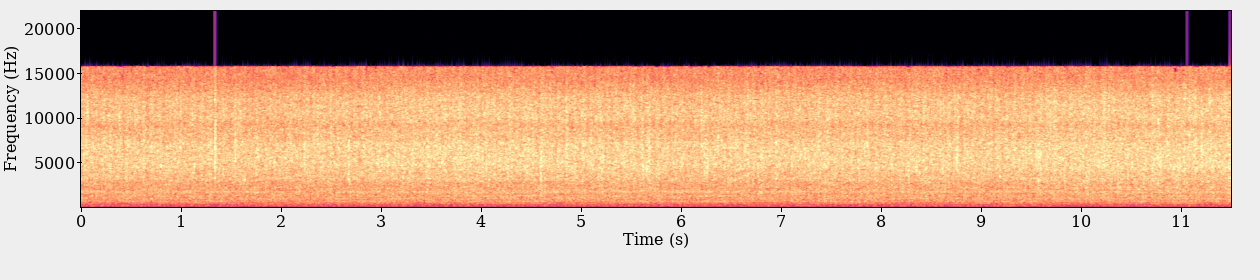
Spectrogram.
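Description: A tractor engine runs steadily close by.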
